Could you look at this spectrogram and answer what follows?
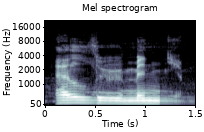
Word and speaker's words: aluminium: Aluminium. No, nyum is one syllable.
